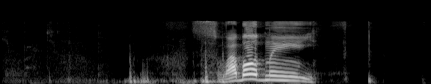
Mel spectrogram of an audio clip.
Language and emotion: Russian, positive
